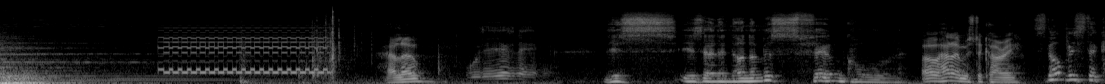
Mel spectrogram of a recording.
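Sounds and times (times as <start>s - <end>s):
film score music: 0.0s - 1.6s
telephone ringing: 1.6s - 3.5s.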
